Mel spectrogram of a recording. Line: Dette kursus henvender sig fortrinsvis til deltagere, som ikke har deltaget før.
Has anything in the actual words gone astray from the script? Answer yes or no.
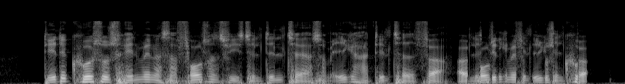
yes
